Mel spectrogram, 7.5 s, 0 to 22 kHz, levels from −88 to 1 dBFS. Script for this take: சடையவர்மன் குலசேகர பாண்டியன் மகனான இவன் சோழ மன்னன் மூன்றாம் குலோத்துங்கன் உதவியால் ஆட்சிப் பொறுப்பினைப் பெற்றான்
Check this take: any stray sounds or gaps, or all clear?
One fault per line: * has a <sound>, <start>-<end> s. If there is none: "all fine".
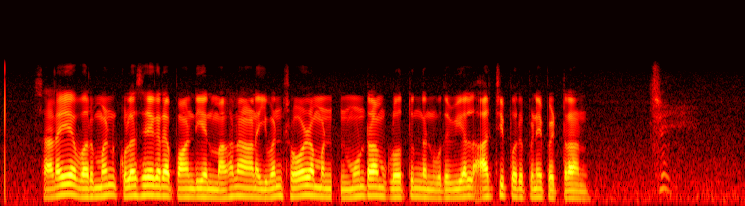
* has a dropout, 3.3-3.4 s
* has a sneeze, 6.5-7.3 s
